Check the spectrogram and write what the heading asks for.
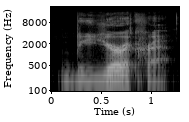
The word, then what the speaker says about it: bureaucrat: here um bureaucrat bureaucrat notice that the you're selling at that first level bureaucrat also that at the end does not get reduced it maintains that ah sound first it's like a cat so again ah at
